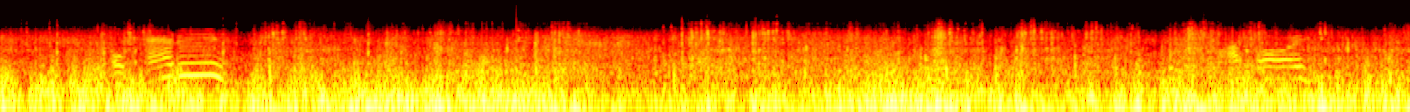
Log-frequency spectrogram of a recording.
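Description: Bike tyres rumble and crunch over a rough dirt trail.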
